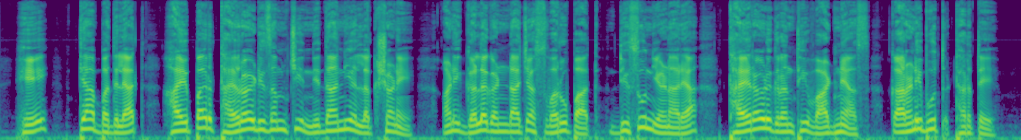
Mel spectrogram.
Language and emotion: Marathi, neutral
